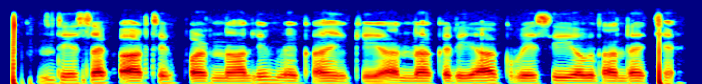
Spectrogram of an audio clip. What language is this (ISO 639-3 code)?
mai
